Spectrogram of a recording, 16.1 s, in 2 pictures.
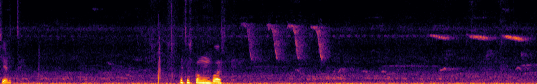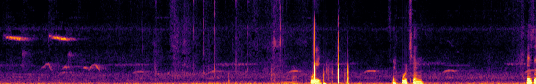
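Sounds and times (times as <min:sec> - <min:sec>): birds chirping and whistling: 0:03.4 - 0:16.0.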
